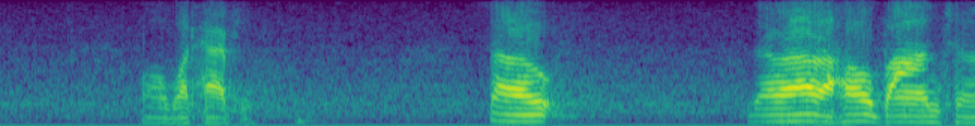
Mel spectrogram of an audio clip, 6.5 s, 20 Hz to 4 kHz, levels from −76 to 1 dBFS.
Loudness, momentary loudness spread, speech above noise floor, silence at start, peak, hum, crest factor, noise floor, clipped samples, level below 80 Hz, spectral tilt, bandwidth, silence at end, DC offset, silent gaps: -11 LUFS; 25 LU; 26 dB; 0.95 s; 0 dBFS; none; 14 dB; -37 dBFS; 0.6%; -44 dBFS; -10 dB/octave; 4 kHz; 0 s; 2%; none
